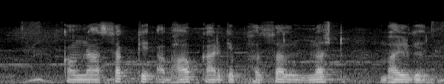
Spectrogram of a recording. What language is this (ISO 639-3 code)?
mai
